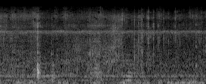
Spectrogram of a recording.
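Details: Honey bees at a drone-laying hive under rescue, 3 May 2021. A steady, dense buzzing hum fills the clip, with a brief sharp click near the start and a thin constant high tone running throughout.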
